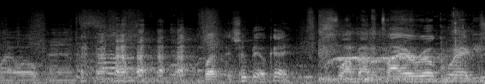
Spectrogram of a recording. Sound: laughs

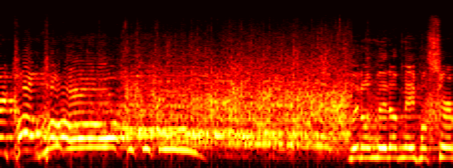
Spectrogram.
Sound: applause

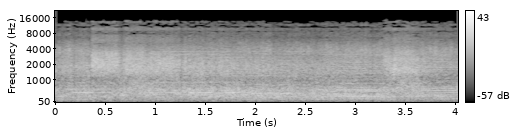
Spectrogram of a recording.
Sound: thunder cracking

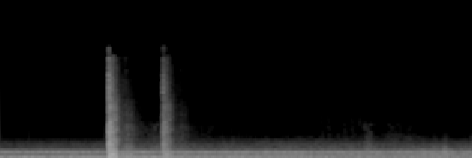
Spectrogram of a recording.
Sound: weapons firing

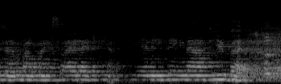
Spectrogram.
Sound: audience laughing

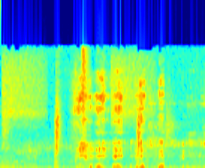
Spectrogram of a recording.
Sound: chuckles

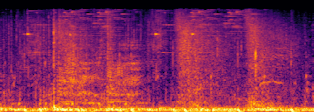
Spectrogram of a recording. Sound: bulls grunt

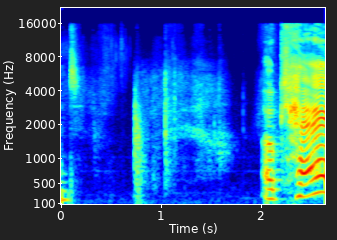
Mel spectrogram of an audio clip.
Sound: book page turns

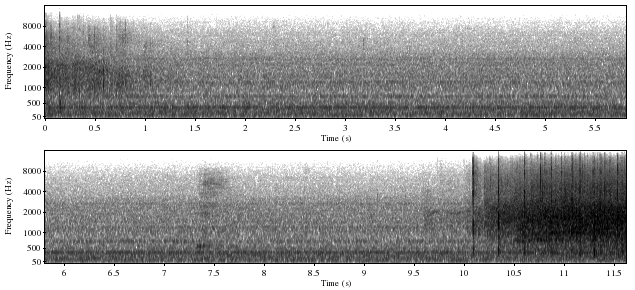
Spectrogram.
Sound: applause

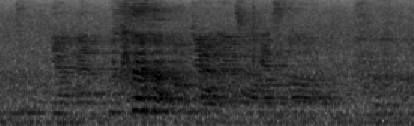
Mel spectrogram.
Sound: laughing

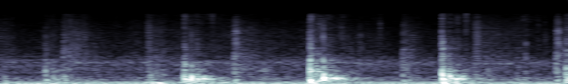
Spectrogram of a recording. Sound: even more spooky footsteps

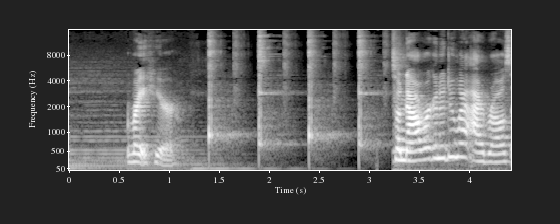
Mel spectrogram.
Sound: clock ticking

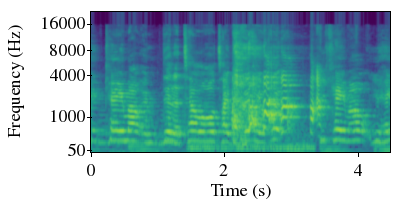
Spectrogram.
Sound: laughs

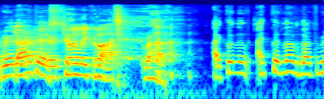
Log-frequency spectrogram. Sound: laughs

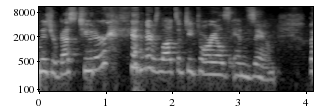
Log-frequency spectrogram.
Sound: laughter

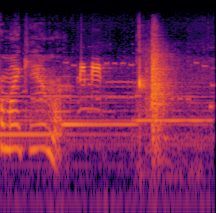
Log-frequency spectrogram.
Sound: Steve Trevor snaps his Fingers

